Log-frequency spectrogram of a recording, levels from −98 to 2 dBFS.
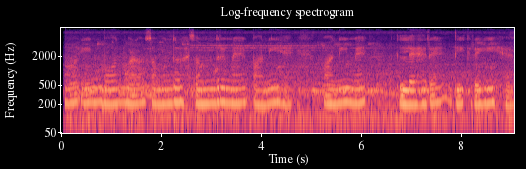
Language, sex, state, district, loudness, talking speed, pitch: Marathi, female, Maharashtra, Sindhudurg, -22 LUFS, 105 wpm, 195 Hz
